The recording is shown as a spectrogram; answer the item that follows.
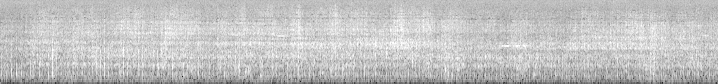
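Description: A ship's engine running steadily with a fast, even throb, over the wash of water along the hull.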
